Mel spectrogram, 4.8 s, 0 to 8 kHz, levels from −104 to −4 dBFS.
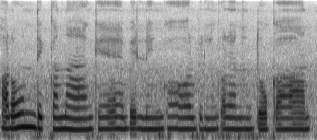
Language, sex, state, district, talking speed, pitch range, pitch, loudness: Chakma, female, Tripura, Dhalai, 115 wpm, 235-250 Hz, 245 Hz, -17 LUFS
